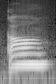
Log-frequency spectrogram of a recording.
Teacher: 원래 발음은 건이죠. 근데 남쪽 사람들 껑이라고 해요.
